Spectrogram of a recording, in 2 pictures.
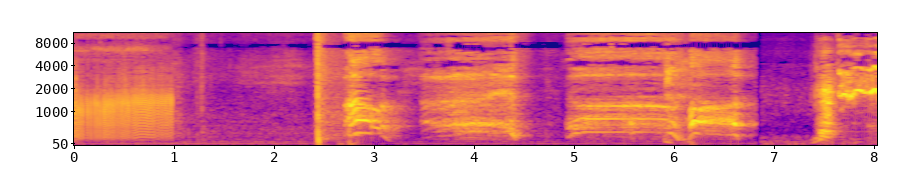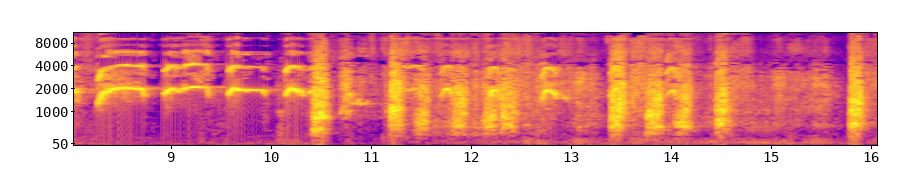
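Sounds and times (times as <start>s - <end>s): dog yipping and barking: 7.4s - 14.6s.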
